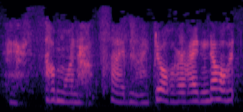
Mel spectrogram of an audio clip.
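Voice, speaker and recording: A woman's voice: medium pitch, normal speed, natural voice. An actress playing a frightened wife who fears for her life, in breathless 1940s radio drama style. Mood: terrified. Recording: muffled noisy old radio recording.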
